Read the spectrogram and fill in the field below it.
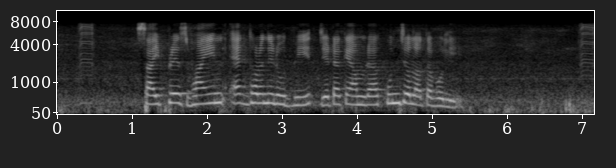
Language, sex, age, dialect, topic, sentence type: Bengali, female, 41-45, Standard Colloquial, agriculture, statement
